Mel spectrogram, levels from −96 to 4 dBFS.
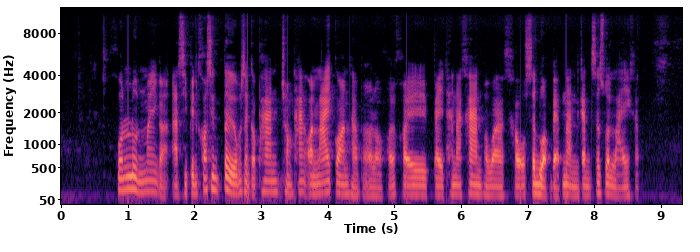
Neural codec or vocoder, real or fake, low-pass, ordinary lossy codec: none; real; 10.8 kHz; Opus, 64 kbps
